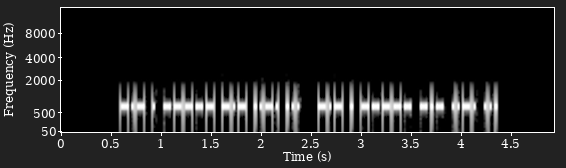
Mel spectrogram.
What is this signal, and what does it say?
Morse code, heard as a keyed tone, about 44 wpm, 700 Hz. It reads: KE0KFS KE0KFS
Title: USA Call Signs Repeated 2x 45wpm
